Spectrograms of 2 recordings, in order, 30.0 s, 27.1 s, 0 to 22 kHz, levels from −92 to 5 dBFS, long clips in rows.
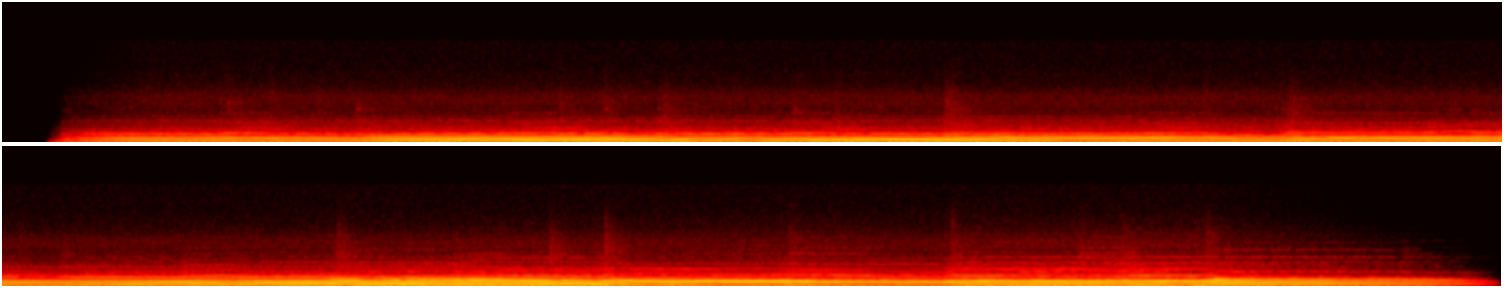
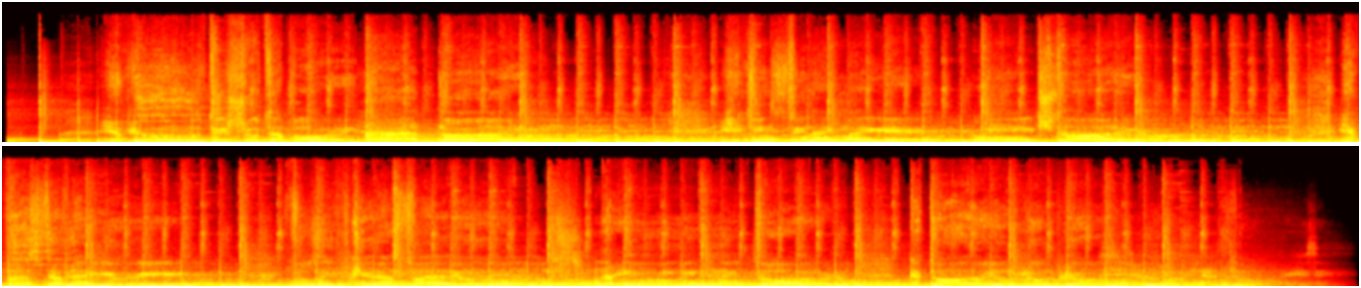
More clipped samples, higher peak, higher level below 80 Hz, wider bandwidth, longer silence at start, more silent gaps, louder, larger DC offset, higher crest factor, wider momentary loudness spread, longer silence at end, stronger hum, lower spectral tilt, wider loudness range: neither; second, -14 dBFS vs 0 dBFS; second, -36 dBFS vs -16 dBFS; second, 7.4 kHz vs over 20 kHz; first, 0.5 s vs 0.05 s; neither; second, -30 LUFS vs -12 LUFS; second, under 0.1% vs 2%; about the same, 14 dB vs 12 dB; first, 8 LU vs 4 LU; first, 0.15 s vs 0 s; neither; first, -7.5 dB/octave vs -5 dB/octave; first, 6 LU vs 1 LU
